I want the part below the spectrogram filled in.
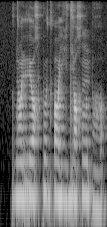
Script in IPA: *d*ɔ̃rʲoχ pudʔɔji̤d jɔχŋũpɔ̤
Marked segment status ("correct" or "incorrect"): correct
